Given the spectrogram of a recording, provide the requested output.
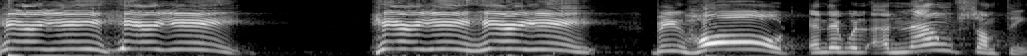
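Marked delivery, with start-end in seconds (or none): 0.0-6.0 very loud, booming, slow, drawn-out town-crier call. Imitating the announcers of old who proclaimed news: loud town crier proclamation. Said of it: "a proclamation is loud, it's boisterous".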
